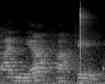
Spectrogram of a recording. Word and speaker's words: Parañaque: Even if I kind of butchered it because Para Parañaque. para añaque. There you go. Parañaque. So it's 3 words that just got mushed together to become Parañaque.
